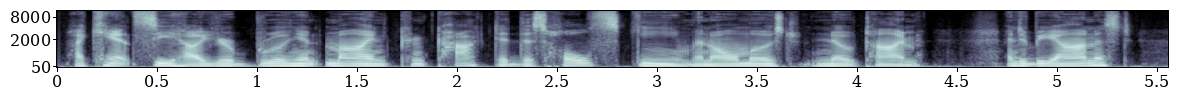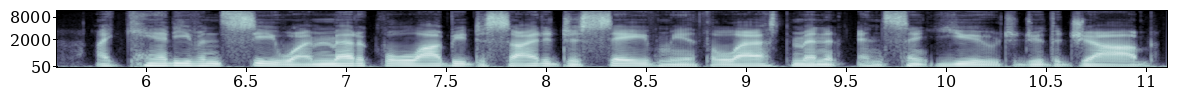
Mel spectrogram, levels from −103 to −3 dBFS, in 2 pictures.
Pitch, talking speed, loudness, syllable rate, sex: 100 Hz, 220 wpm, -19 LUFS, 5.5 syllables/s, male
